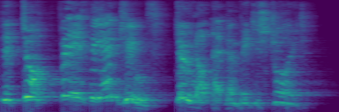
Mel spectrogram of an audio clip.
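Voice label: Engine Destroy Banneret, Battle Barks, Male; Sinecure; Styn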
